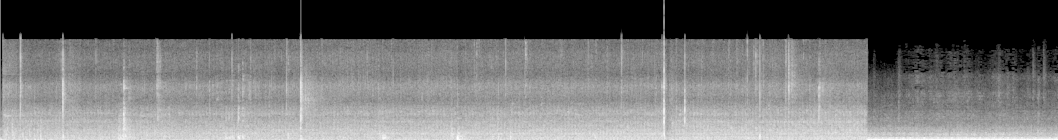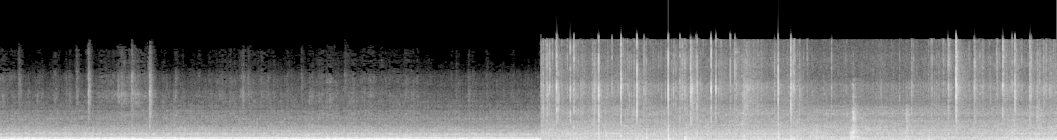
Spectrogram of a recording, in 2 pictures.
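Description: A compact tractor engine runs outdoors.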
